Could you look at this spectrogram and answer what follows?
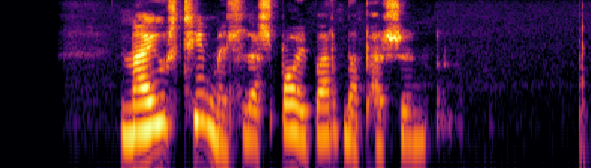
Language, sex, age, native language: Icelandic, female, 14, Icelandic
